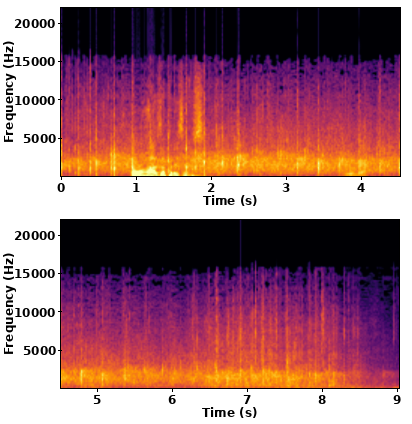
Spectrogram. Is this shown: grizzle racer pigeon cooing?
no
